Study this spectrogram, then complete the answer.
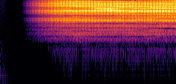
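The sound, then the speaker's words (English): A tattoo machine switches on after a brief silence and settles into a steady, high-pitched electric buzz that holds constant without pause, with no voices, while tattooing black lines of a design onto a shoulder. “He started up the tattoo gun, buzzing like a big angry hornet, and in the black lines went, long like needle-thin stitches.”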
